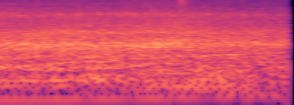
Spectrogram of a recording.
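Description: street traffic

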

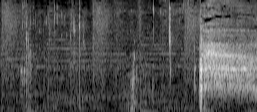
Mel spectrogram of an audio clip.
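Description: sipping a drink

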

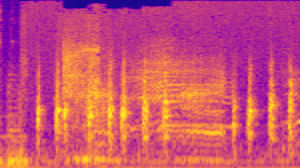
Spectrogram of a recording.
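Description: chickens clucking

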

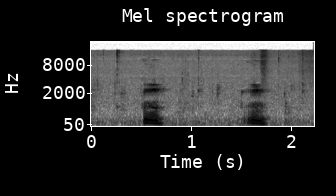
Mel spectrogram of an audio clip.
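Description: drinking water

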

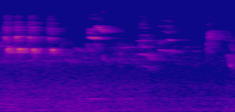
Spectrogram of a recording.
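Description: birds singing

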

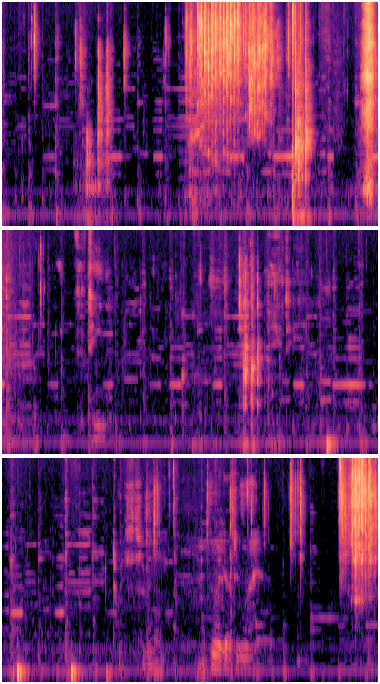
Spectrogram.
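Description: many dice being rolled

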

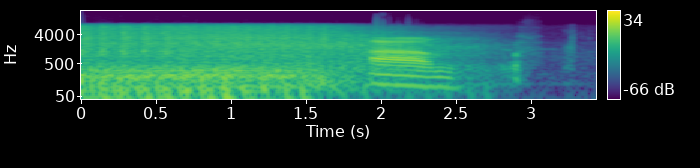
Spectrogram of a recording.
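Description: gunshot sound effect

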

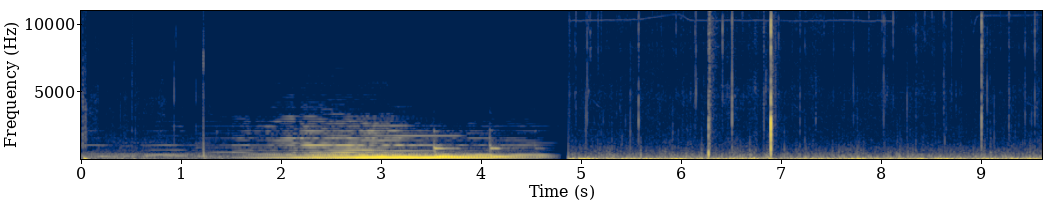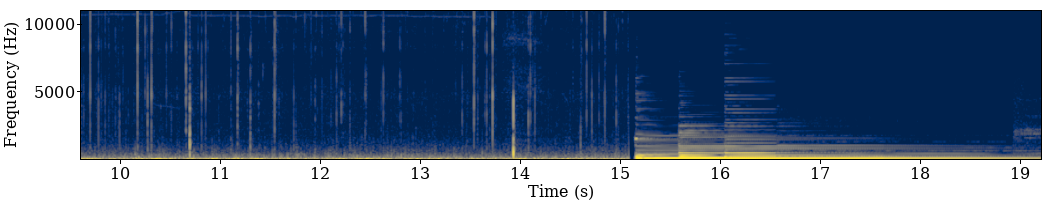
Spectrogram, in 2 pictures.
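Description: campfire crackling

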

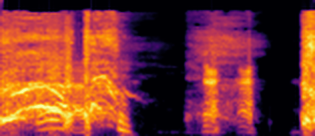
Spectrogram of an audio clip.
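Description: coughing

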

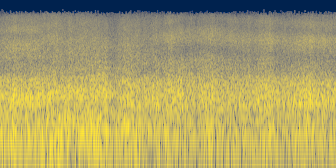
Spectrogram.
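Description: rushing waterfall

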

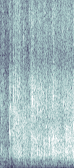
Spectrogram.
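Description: audience clapping

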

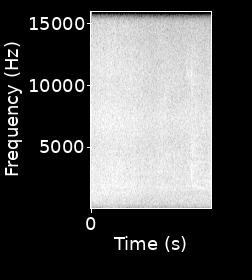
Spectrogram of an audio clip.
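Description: beach waves and surf

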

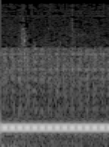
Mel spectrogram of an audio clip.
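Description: telephone ringing

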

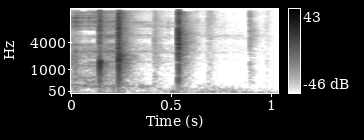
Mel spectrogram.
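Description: clapping

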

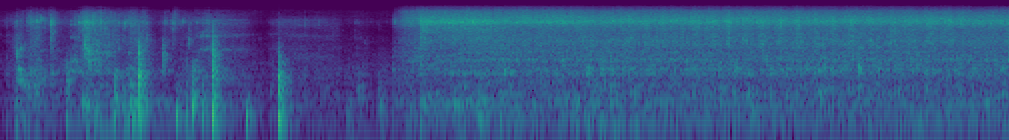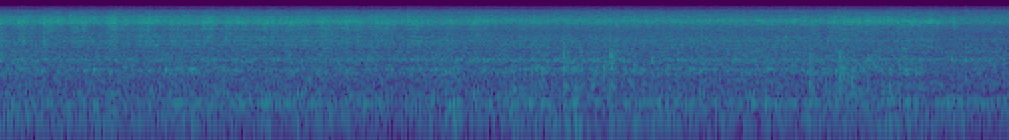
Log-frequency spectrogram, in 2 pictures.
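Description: water running

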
